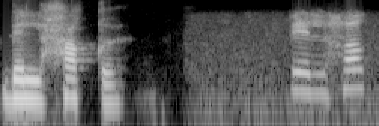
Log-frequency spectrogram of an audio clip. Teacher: with the qaf in particular, when it takes a sukoon, you're going to vibrate that sound and extra stress on it because it's still a shadda letter.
